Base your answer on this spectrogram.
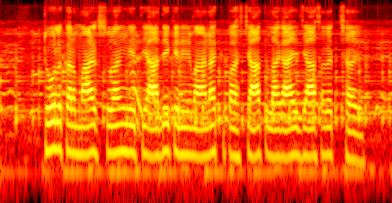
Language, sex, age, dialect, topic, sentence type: Maithili, male, 18-24, Southern/Standard, banking, statement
